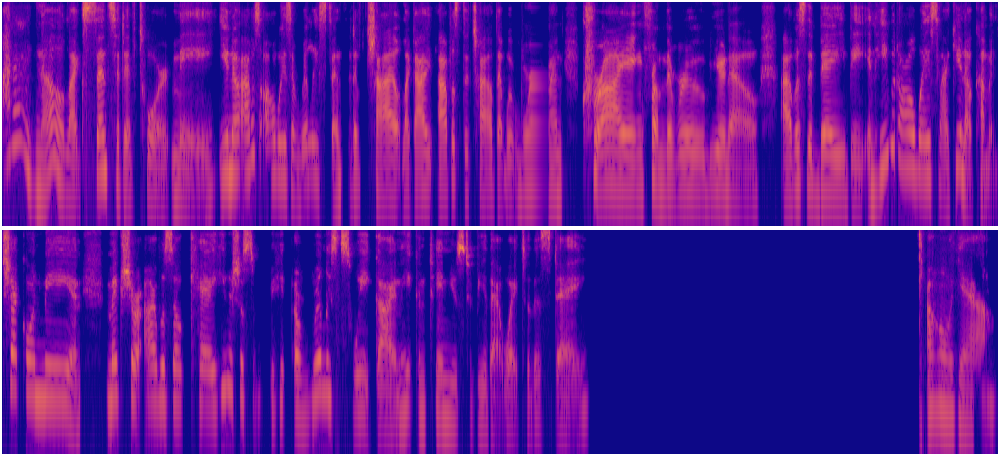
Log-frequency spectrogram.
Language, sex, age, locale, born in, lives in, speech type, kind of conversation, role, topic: English, female, 50-54, en-US, United States, United States, conversation, advice, user, How can I show meaningful appreciation and deepen my relationships with supportive people?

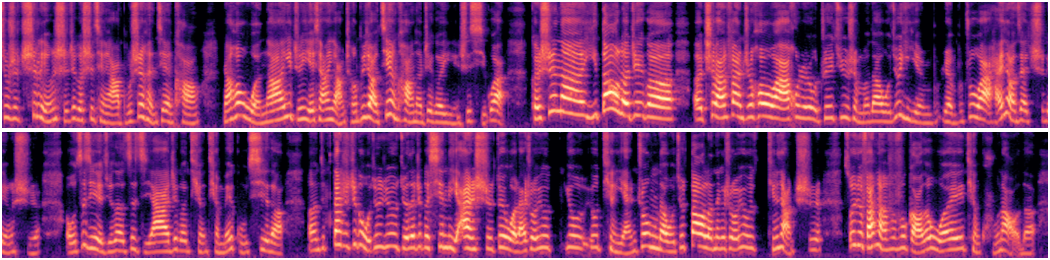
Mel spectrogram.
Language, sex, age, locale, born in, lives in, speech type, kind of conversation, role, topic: Chinese, female, 40-44, zh-CN, China, United States, conversation, advice, user, 我想养成健康的饮食习惯，但总是忍不住吃零食，该怎么办？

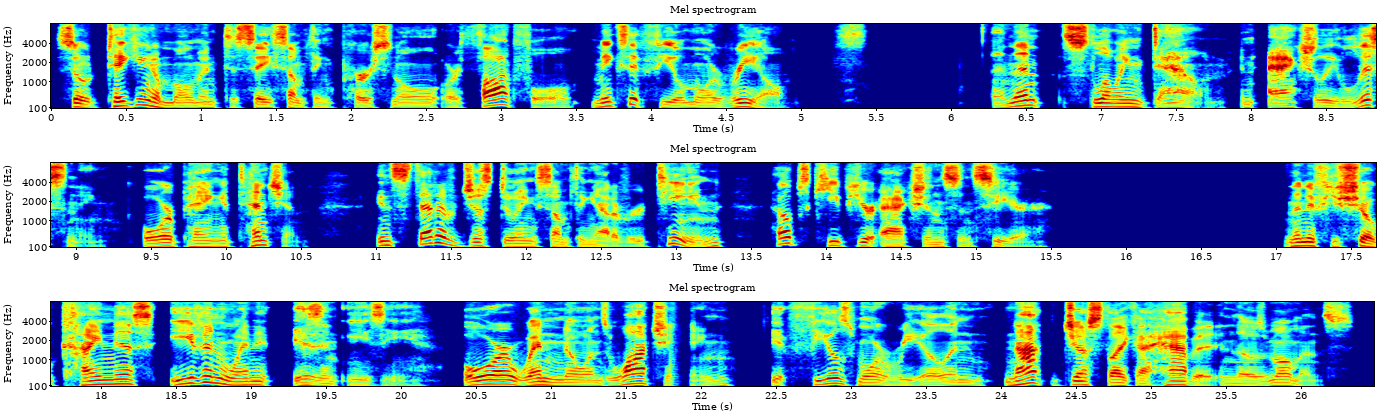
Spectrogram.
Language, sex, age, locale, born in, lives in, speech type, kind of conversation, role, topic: English, male, 40-44, en-US, United States, United States, read, expert-assistant, expert, How can you make a positive difference in someone’s day?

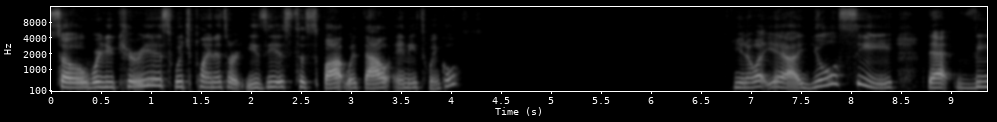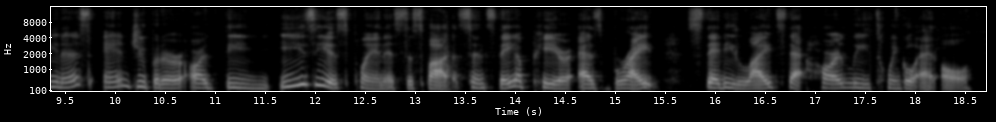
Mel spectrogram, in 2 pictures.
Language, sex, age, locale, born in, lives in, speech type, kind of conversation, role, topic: English, female, 45-49, en-US, United States, United States, read, expert-assistant, expert, Why do we see stars twinkle at night?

